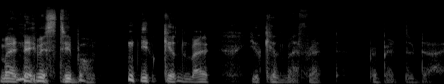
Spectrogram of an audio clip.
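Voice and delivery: whispering quietly to oneself. Player voicing his character, facing the Lich who killed his friend, whispering to himself. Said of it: "going to just whisper to himself".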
